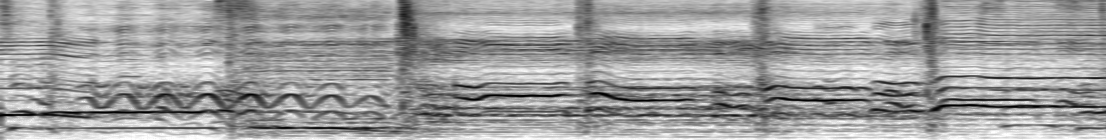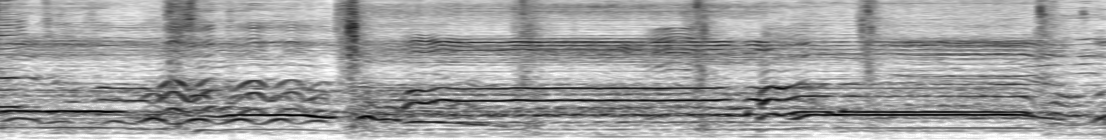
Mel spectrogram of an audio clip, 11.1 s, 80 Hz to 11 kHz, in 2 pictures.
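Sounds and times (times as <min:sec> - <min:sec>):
mixed choir singing a cappella: 0:00.0 - 0:11.0.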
